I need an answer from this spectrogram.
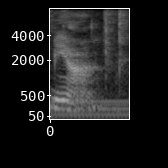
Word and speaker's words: Miana: It's Miana. That's how you pronounce it.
